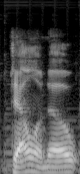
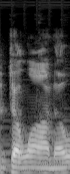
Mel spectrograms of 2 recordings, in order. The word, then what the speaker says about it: Delano: On the right, we see the Delano or the Delano. I've heard it pronounced either way.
